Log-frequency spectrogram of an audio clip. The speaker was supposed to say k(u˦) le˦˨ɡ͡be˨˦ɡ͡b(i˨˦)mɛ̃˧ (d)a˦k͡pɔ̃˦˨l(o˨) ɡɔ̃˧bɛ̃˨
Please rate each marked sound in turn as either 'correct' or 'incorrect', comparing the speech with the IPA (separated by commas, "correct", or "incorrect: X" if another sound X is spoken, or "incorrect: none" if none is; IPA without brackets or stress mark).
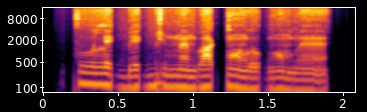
correct, incorrect: i˦˨, incorrect: b, correct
